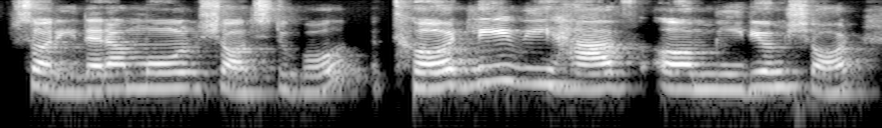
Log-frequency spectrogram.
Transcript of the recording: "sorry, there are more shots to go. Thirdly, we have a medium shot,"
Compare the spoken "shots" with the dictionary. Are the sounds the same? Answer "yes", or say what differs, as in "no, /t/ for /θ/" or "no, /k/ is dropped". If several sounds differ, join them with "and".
yes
